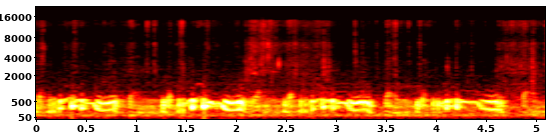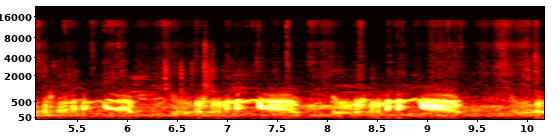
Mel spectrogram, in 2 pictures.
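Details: Male pigeon courting a female, giving a near-continuous run of low, throaty rolling coos that swell and fade in short bursts across the whole stretch, with slight background clatter.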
